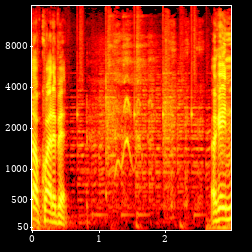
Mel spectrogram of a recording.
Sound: laughs

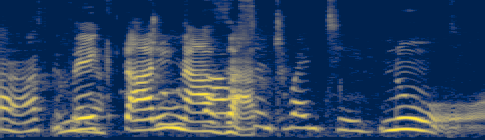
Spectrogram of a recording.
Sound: speaking Armenian

